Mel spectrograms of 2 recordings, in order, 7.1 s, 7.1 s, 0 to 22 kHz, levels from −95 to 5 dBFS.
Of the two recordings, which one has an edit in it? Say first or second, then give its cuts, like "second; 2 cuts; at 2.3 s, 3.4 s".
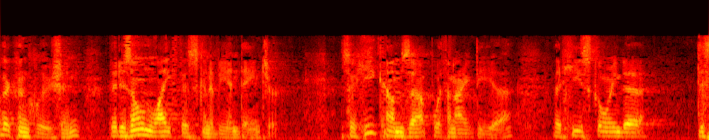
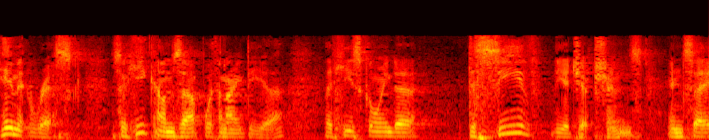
first; 1 cut; at 3.4 s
